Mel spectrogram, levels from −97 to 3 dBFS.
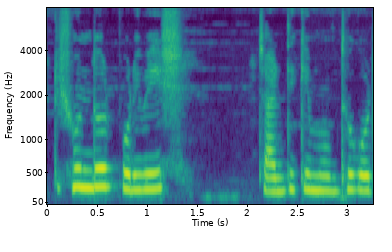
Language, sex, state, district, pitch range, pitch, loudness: Bengali, female, West Bengal, Alipurduar, 210-255 Hz, 235 Hz, -13 LUFS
